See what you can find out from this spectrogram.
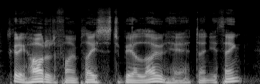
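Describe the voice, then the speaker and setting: A man's voice: low voice, quick pace, close to an everyday voice. A man voicing a restless, dreamy teenage boy in a video game, earnest, complaining and wistful.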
